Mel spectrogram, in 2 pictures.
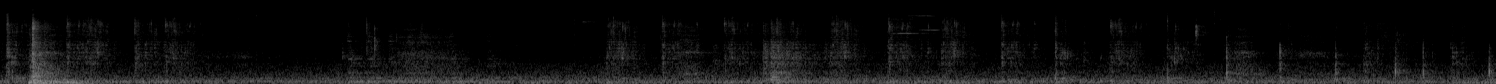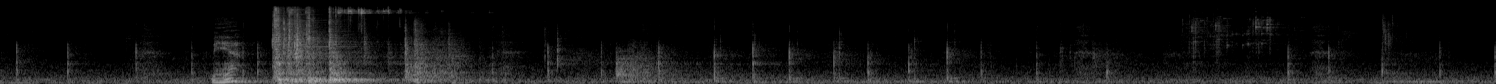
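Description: Footsteps walk slowly over a hard floor.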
